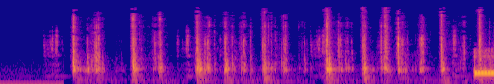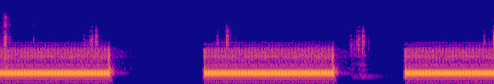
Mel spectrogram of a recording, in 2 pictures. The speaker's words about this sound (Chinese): 单位电话占线，文秋一阵烦躁，只得扣下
